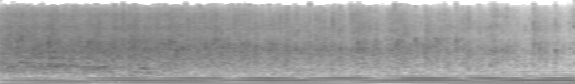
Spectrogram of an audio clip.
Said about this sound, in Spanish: Y hoy tenemos una gran sorpresa. Después de más de un año, por fin tenemos otra vez con nosotros a una de nuestras predicadoras favoritas. Un aplauso para la hermana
